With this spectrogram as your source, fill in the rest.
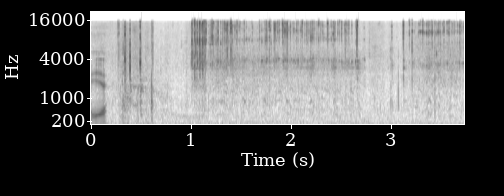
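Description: A fishing reel whirs as line spools out during a cast.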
